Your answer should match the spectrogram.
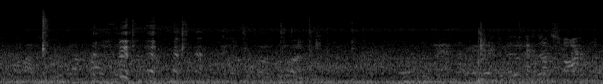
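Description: Faint, indistinct voices of players calling across an open cricket field, over a low wind rumble on the microphone, with a few sharp clicks clustered between about one and two seconds in.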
